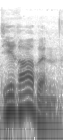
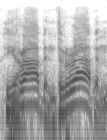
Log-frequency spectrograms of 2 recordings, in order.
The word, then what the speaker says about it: Die Raben: Pronounce it for me, Bogul. It's German. Die Raben. Die Raben.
